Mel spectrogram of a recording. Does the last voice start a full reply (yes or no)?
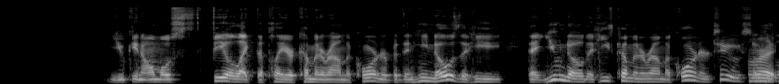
no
